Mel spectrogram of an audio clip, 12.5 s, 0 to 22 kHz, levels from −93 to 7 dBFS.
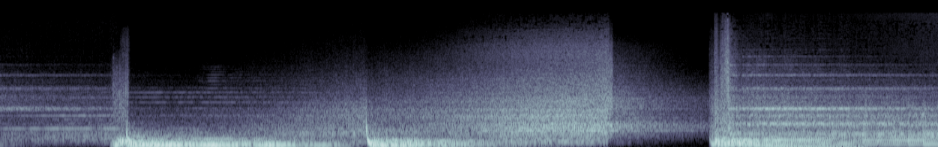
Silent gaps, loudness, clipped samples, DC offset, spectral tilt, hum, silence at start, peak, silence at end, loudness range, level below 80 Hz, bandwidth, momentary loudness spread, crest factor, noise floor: none; -22 LUFS; under 0.1%; under 0.1%; -7 dB/octave; none; 0 s; -4 dBFS; 0 s; 2 LU; -22 dBFS; 9.6 kHz; 19 LU; 14 dB; -43 dBFS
